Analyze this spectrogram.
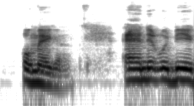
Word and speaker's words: omega: And then the omega is the mega, big, the long O.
